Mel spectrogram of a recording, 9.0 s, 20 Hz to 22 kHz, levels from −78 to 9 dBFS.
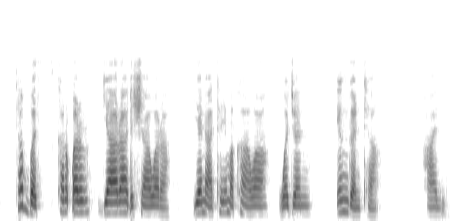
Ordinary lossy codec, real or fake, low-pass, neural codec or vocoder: MP3, 32 kbps; real; 7.2 kHz; none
